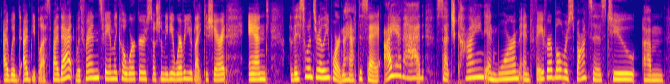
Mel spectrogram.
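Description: A woman's voice: mid-range voice, vocal fry, dry recording, clean studio sound. A woman hosting a devotional podcast, talking in a casual, earnest way with frequent fillers; her voice is scratchy and tired from overuse. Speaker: devotional podcast host and author.

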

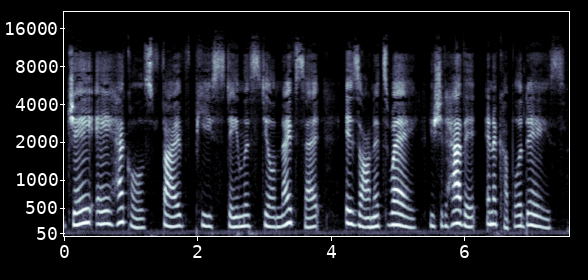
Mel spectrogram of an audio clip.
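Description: A woman acts out a female voice assistant from a horror audio story. She speaks slowly and evenly in a polite, emotionless, machine-like manner, measuring out each phrase. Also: medium pitch, fairly bright tone, lightly acted. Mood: flatly polite. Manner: measured, emotionless, robotic delivery.

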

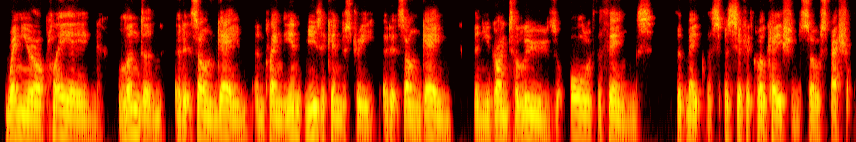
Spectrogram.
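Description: A man's voice: fairly low pitch, fairly even intonation, takes it slowly, low-quality recording. A man in a casual podcast discussion, talking tentatively and often saying "like" and "you know". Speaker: podcast panelist. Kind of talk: casual discussion of song lyrics.

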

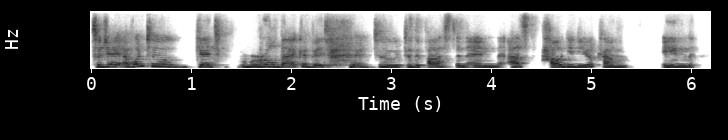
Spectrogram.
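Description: A woman's voice: a little high, fairly even intonation, measured pace. A woman hosting a conversational interview, explaining things in an earnest way as a leadership coach would. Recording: slightly dull, lo-fi audio.

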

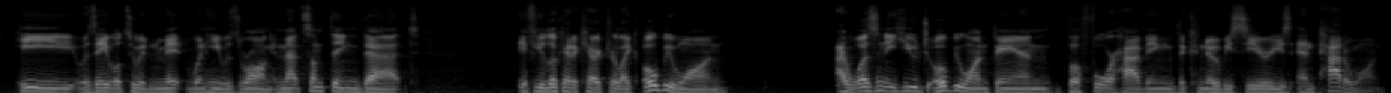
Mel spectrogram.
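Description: A man co-hosting a relaxed discussion podcast. He thinks out loud, wandering through his points with plenty of fillers and restarts. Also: mid-range voice. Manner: thoughtful, rambling with fillers and restarts. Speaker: podcast co-host.

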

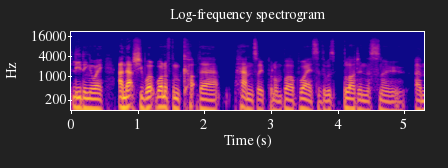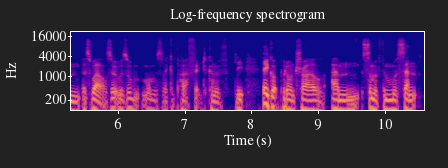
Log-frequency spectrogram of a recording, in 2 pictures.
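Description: A man telling a history story in a conversational way, animated, with frequent restarts and fillers like "sort of" and "um". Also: fairly low pitch, gravelly, no room sound, studio quality. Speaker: history guest.

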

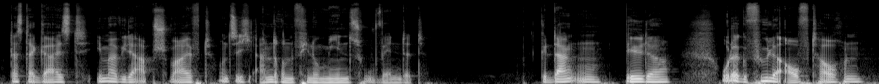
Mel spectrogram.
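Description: Guy guiding a body scan, soft slow delivery, warm mellow tone. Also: mid-range voice, gravelly. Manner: slow, gentle, soothing. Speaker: meditation guide. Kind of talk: guided meditation introduction.

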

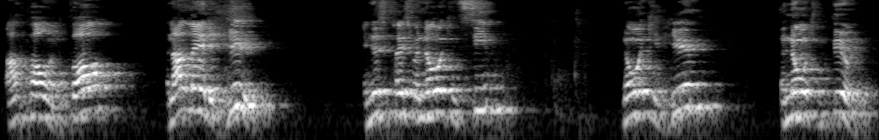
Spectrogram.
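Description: A young man with an American accent performing a theatrical stage monologue as an embittered, wounded young man, impassioned and colloquial, with dramatic pauses. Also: sits high, lively intonation, a little mellow. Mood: anguished, defiant. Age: young adult. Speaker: actor in a monologue competition. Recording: echoey hall, recorded from far off.

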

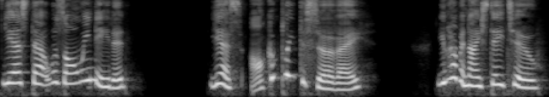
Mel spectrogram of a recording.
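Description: A woman voicing a fussy, chatty older wife talking on the phone, high-pitched and bossy. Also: sing-song, a little slow, darkish tone, no room sound, clean studio sound. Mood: chirpy, bossy.

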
